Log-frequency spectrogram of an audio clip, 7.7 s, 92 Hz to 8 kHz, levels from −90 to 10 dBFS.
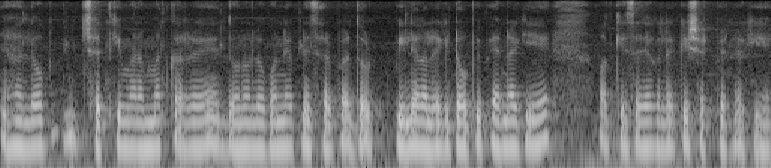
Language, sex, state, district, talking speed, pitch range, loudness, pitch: Hindi, female, Haryana, Charkhi Dadri, 165 wpm, 155-170 Hz, -19 LUFS, 160 Hz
